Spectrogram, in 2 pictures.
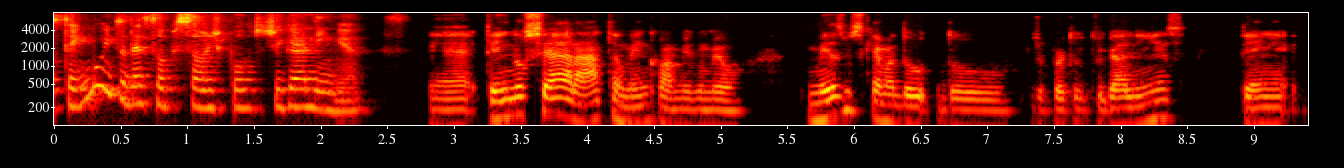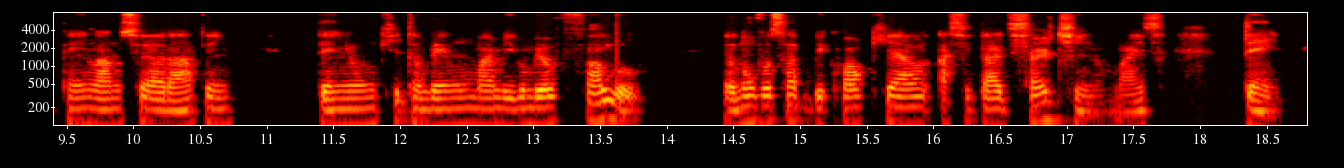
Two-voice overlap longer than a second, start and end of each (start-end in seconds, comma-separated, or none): none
